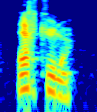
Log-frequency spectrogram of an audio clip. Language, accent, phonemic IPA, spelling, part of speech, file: French, France, /ɛʁ.kyl/, Hercule, proper noun, LL-Q150 (fra)-Hercule.wav
- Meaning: 1. Hercules 2. Hercules (constellation) 3. a male given name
